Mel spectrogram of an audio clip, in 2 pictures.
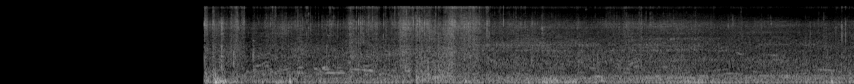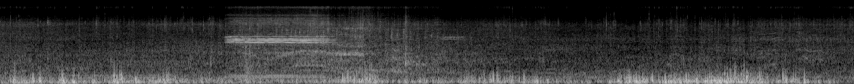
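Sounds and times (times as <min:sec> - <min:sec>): bicycle rumble on road: 0:02.0 - 0:17.0
wind buffeting microphone: 0:08.0 - 0:17.0
horn steady tone: 0:10.8 - 0:12.1.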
